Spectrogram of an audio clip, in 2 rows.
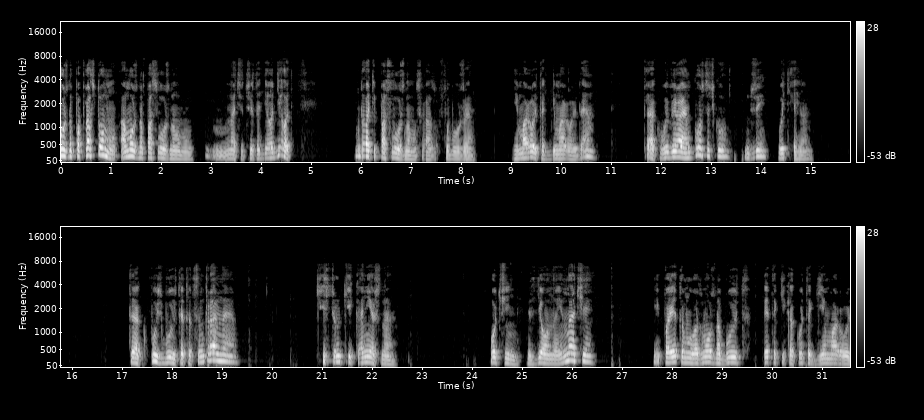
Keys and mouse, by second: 3.3 g, 4.5-7.4 middle drag, 8.1 e, 9.7 click, 10.1-12.1 middle drag, 13.4 g, 14.6 click, 14.9-16.6 middle drag, 18.6 g, 19.6 click, 20.0-21.9 middle drag, 23.9 g, 24.9 click, 28.7 click, 30.6 e.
